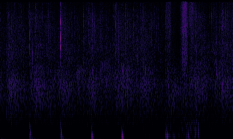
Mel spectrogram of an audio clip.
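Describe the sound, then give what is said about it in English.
An audience claps hands to Jesus in a steady, rhythmic beat, about six unison claps at a fairly soft level, with no voices over them. “Let's clap our hands to Jesus.”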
